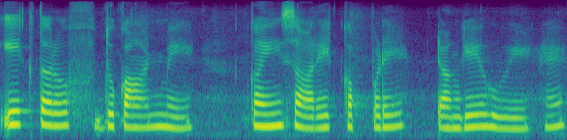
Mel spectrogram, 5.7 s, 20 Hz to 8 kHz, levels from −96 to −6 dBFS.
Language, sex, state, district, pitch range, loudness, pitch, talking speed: Hindi, female, Himachal Pradesh, Shimla, 205-230 Hz, -20 LUFS, 215 Hz, 105 wpm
